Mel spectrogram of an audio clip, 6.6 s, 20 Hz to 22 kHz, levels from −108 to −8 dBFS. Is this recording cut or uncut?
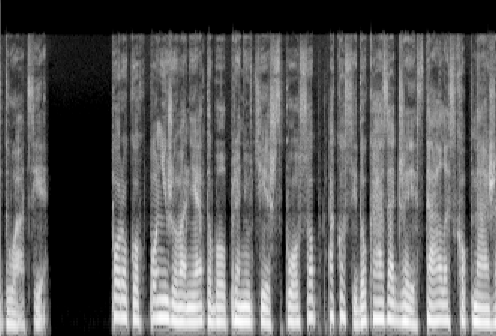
cut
